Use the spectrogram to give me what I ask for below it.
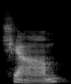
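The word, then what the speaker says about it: Thiam: Mustafa Cham, that's how it's pronounced, Cham. Like TH, the TH makes a CH sound, Cham.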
